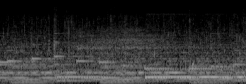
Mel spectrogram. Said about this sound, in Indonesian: Setelah hampir 4 kilo kami jogging, kami melewati sebuah jembatan yang di bawahnya ada sungai dengan air yang mengalir dengan tenang.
